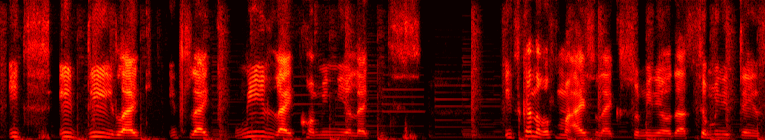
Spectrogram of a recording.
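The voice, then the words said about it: Nigerian accent. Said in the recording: “your accent has still not changed any. You still ah. sound like a Nigerian.”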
